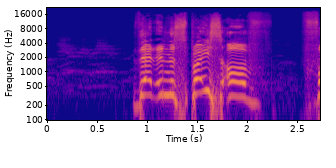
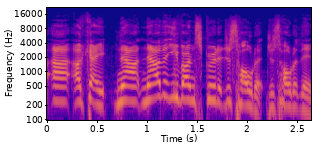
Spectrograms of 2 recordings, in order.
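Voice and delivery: ordinary delivery

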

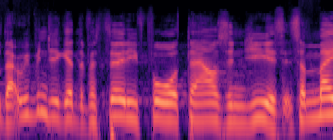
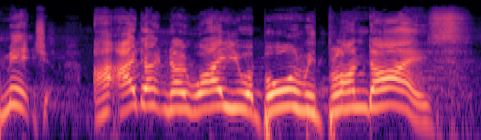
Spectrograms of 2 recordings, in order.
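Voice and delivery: much louder and higher, slow, fervent; anointed preaching voice; 6 semitones higher, 9 dB louder, slower than usual. Retold or imitated. Preacher tells son with a sudden anointed, loud fervour. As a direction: proclaim it over your son like anointed preaching. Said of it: "then I felt the anointing kick in".

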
